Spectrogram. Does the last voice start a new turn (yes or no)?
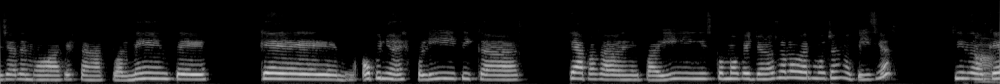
no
